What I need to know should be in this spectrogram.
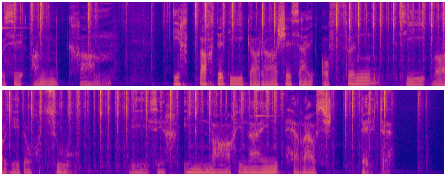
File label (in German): Versicherungsgesellschaft Werbung; D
